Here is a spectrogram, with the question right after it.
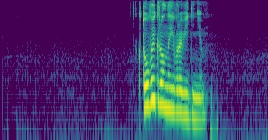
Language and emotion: Russian, neutral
